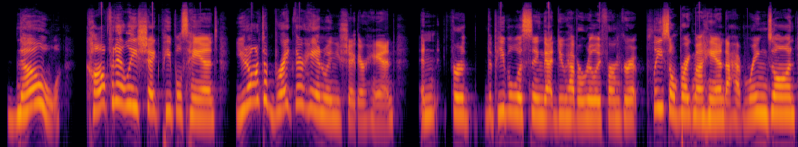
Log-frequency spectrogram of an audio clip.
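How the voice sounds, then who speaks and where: A woman's voice: sits high, no room sound, clean studio sound. A middle-aged woman co-hosting a podcast, giving confident, emphatic advice in a casual coaching tone. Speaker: podcast co-host.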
